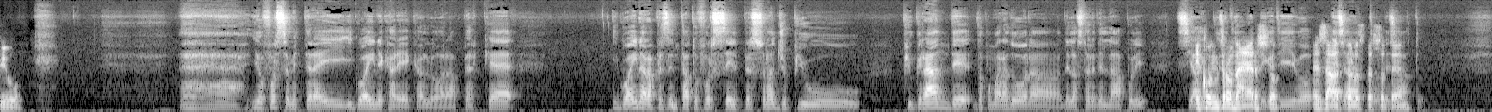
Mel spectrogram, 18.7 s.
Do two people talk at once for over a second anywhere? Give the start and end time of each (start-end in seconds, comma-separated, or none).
15.0-17.7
